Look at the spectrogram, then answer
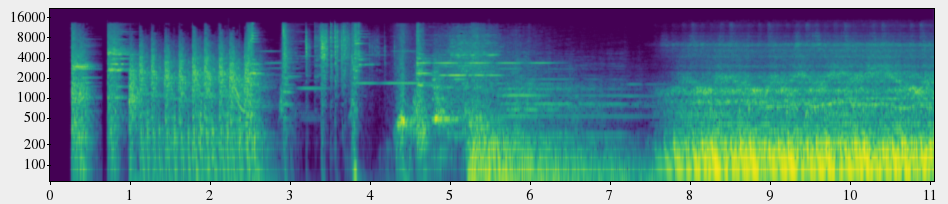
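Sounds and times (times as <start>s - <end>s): metallic clangs and hits: 0.3s - 7.6s
ringing tones: 2.4s - 7.6s.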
